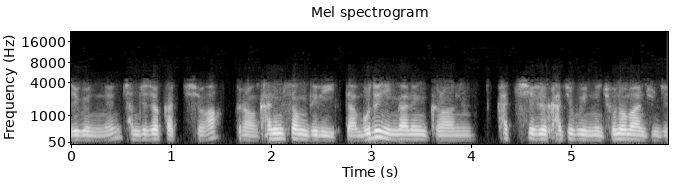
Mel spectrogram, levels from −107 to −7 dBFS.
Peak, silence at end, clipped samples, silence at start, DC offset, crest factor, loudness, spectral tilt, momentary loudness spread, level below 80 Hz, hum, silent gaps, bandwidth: -8 dBFS; 0 s; under 0.1%; 0 s; under 0.1%; 16 dB; -25 LUFS; -9.5 dB/octave; 10 LU; -68 dBFS; none; none; 4.6 kHz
